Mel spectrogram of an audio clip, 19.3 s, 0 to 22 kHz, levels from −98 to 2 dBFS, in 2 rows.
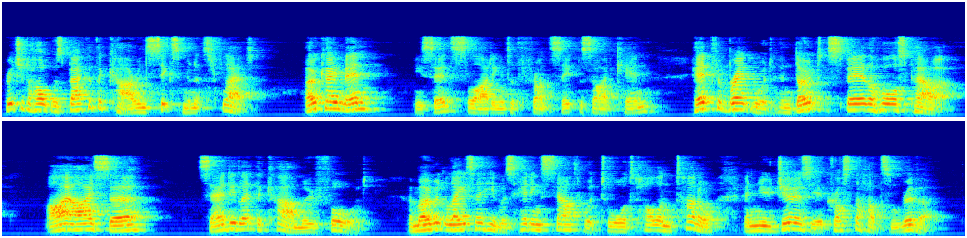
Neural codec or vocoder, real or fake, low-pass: none; real; 7.2 kHz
